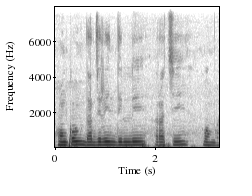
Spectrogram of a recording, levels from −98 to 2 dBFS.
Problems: background sounds at intervals, low volume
